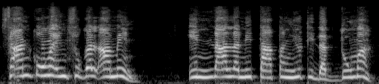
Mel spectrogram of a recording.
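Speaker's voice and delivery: loud, high protest; angry denial. Acted. Husband denying he gambled all the money, loud angry protest. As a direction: fire back defensively.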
